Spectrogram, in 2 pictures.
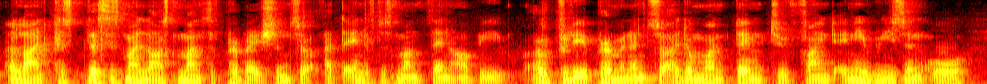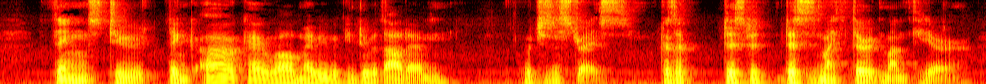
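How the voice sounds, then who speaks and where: A young man with a very deep voice, a native Afrikaans speaker, talks through his worries on a solo podcast. He rambles and halts, restarting sentences and filling gaps with ums, sounding anxious and inward-looking. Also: a little fast, a little mellow. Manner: anxious, self-reflective. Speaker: podcast host. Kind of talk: solo personal podcast rant.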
